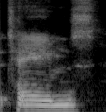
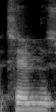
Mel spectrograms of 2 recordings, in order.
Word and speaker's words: Thames: i see it the thames uh the tim's river i guess it depends on what part of britain your accent's from also a uh or if you're not from there i mean you guys say it right however you say it in london but uh yeah the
